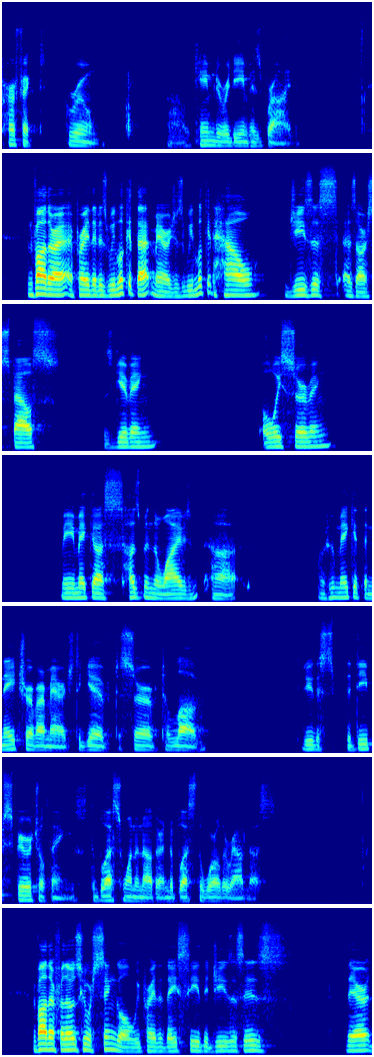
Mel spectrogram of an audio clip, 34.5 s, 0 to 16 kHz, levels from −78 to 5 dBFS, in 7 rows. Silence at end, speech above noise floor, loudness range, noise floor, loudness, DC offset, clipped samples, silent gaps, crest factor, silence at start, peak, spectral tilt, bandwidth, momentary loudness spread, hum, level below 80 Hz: 0 s; 51 dB; 15 LU; -83 dBFS; -33 LUFS; under 0.1%; under 0.1%; none; 26 dB; 0 s; -8 dBFS; -4.5 dB/octave; 12 kHz; 19 LU; none; -72 dBFS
